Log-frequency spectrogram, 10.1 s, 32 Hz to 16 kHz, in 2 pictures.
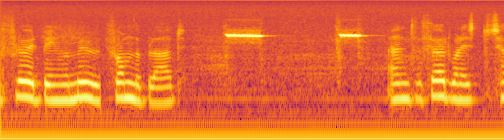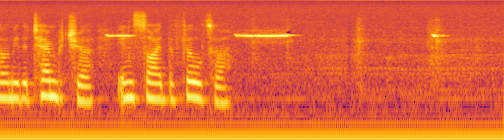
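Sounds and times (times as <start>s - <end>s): high-pitched alarm beeps: 2.2s - 2.8s, 3.4s - 3.8s, 6.0s - 6.4s, 7.4s - 8.1s.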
